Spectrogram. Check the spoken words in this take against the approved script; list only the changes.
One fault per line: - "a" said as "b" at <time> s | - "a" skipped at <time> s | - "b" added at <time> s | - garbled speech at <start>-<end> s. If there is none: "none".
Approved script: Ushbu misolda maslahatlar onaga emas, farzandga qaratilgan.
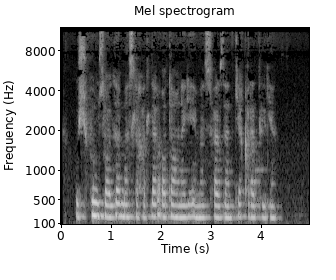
- "ota" added at 2.1 s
